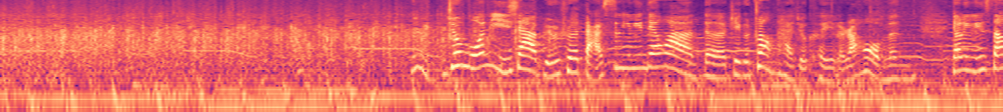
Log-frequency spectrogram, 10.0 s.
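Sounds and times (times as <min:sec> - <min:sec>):
audience applause: 0:00.0 - 0:05.2
speech: 0:04.1 - 0:10.0.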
